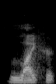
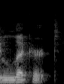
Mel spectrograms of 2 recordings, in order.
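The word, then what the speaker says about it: Likert: thing is you might have heard it called lyer scale which is very common to call it that but it's actually liquer so it's pronounced liquor instead of lyker and it was developed by Rines liquor in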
